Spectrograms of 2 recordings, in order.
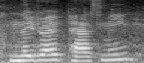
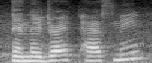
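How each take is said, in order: Both takes have the same delivery.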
